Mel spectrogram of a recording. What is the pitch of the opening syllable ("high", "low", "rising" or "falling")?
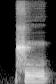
low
